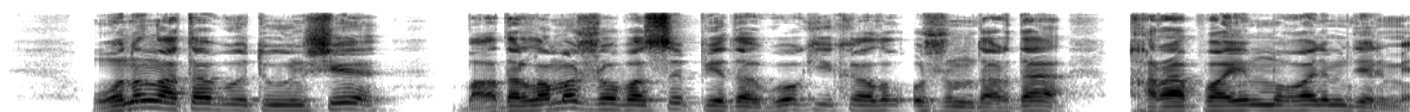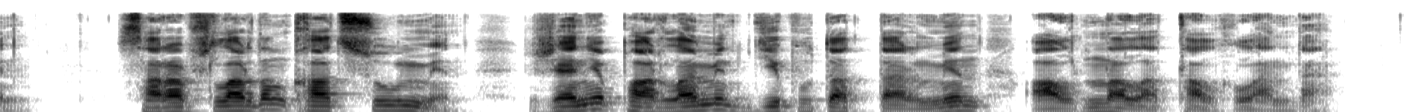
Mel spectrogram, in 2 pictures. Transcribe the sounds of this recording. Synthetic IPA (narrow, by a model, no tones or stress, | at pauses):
wo̞n̪əɴɑt̪ɑpwɵt̪uɪnʃe̞ | bɑʁd̪ɑɾlˠɑmɑʒo̞bɑsəpʲʰe̞d̪aɡo̞ɡʲijkɑlˠəqʊʒəmd̪ɑɾd̪ɑ | qʰɑɾɑpɑjəmːʊʁɑlɪmd̪e̞ɾmḛn | sɑɾɑpʃəlˠɑɾd̪əɴqʰɑt̪ə̥suəme̞̰n | ʒæne̞pʰaɾlˠamʲe̞nt̪̚d̪ʲe̞put̪at̪ːɑɾəme̞n | ɑ̰lˠd̪ənɑlˠɑ̰t̪ʰɑ̰lˠqəlˠɑ̰nd̪ə̰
